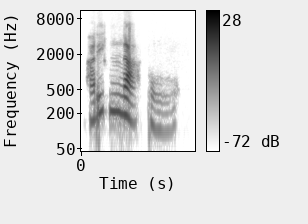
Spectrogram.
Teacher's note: the ga has the nasal sound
